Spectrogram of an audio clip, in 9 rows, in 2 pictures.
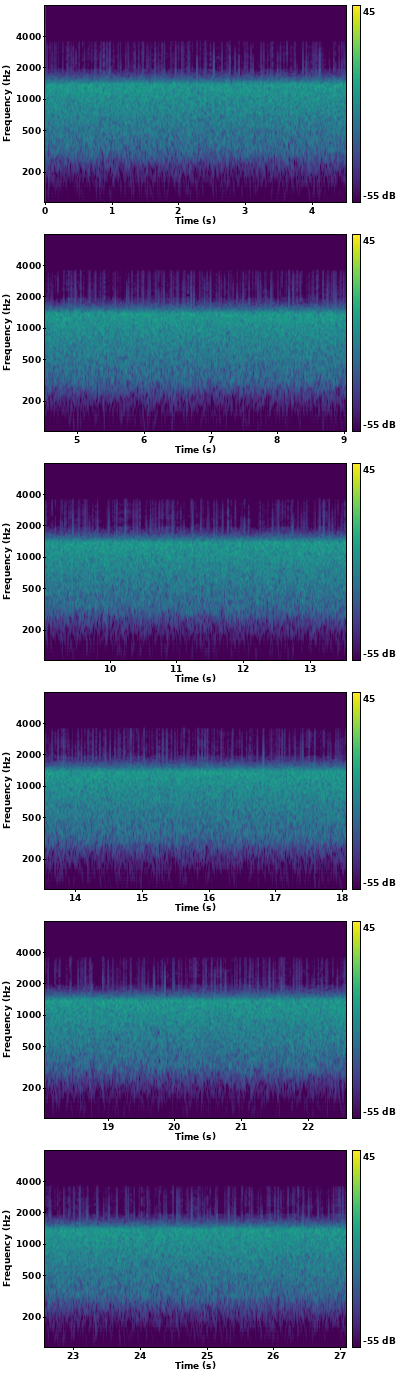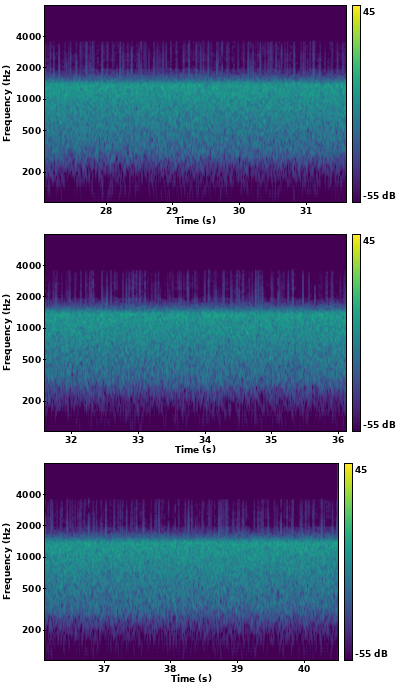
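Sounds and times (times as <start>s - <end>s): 
background noise: 0.0s - 40.5s.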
